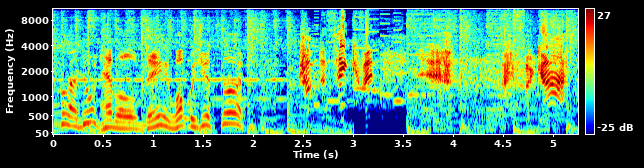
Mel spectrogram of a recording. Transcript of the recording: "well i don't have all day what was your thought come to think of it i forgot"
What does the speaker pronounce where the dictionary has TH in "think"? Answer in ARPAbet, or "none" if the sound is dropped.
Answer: TH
